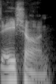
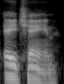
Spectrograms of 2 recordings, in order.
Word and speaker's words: Achane: How do you pronounce his name, Lauren? You're not going to try, Meaney? Nope. It's Achane. It's Achane, by the way.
